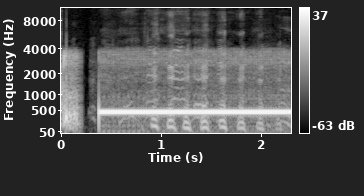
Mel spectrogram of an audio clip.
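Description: A brief burst of voice cuts off, then after a short pause a loud, steady telephone dial tone hums continuously to the end, with faint murmuring underneath.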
